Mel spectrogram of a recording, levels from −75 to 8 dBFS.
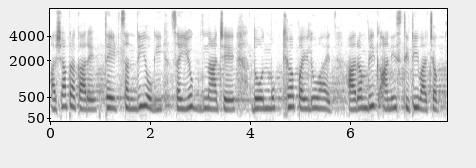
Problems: constant background noise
